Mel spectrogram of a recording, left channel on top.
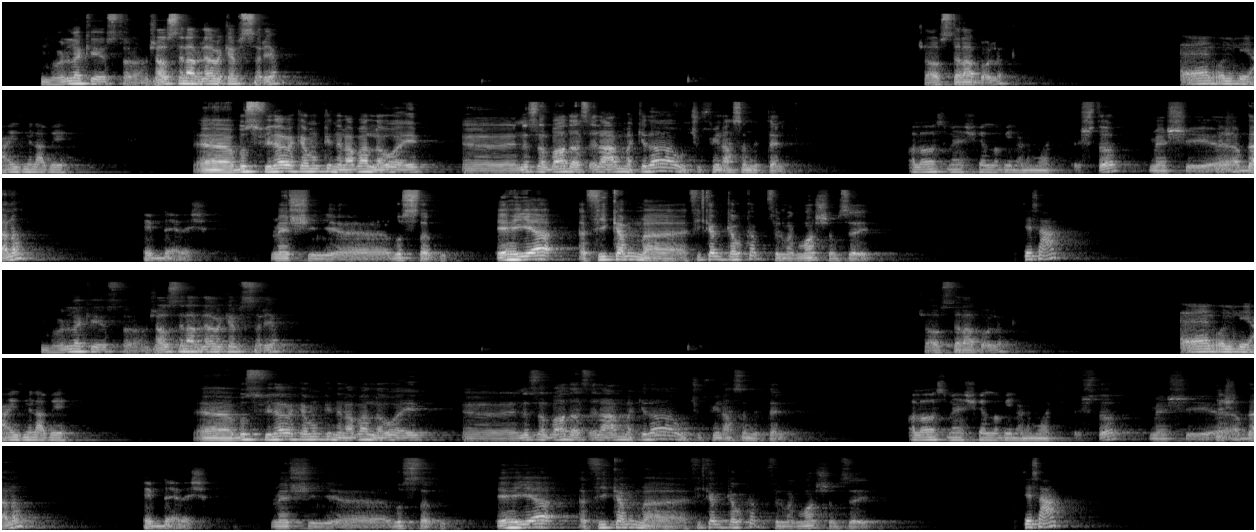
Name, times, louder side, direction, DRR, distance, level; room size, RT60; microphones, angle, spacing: voice 1, 0.4-2.8 9.2-10.1 14.4-16.7 17.1-20.4 23.3-23.7 24.0-25.3 27.7-29.5 30.0-33.7, left 5 dB, 75° left, 0.5 m, -21 dB
voice 2, 11.8-13.2 21.6-23.1 24.7-24.9 26.5-27.1 35.3-35.7, right 1 dB, 10° right, 0.3 m, -23 dB
20.0 x 9.6 x 4.2 m
head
